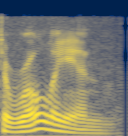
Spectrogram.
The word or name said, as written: Tyrolian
